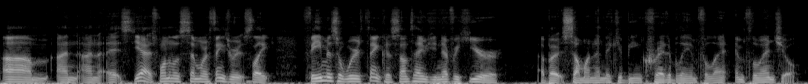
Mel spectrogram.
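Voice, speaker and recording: A man with a Scottish accent speaks very fast in a fairly low voice, his pitch varying an ordinary amount. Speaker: podcast host. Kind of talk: casual chat. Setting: small room.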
